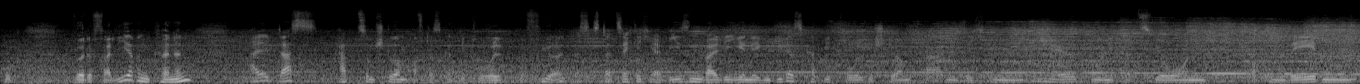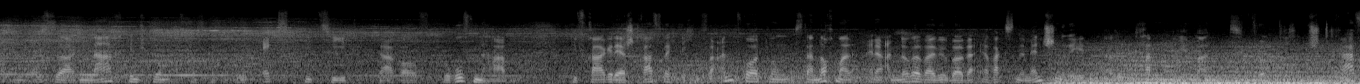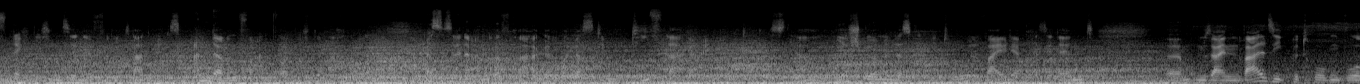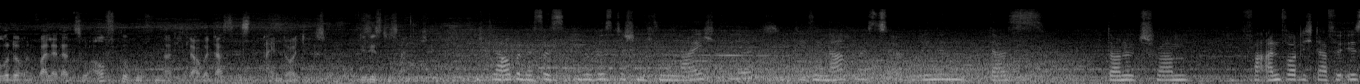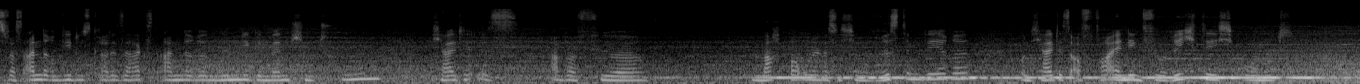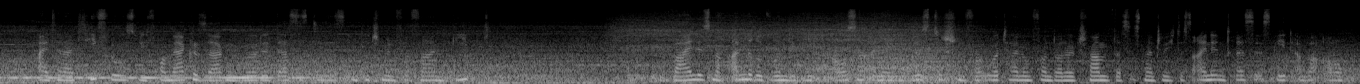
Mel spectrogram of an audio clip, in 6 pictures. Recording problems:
train or aircraft noise; very loud; throughout; 2 dB above the speech

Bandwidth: 14 kHz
